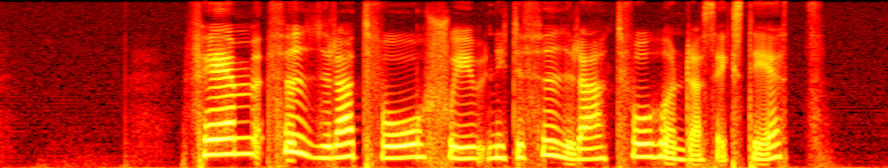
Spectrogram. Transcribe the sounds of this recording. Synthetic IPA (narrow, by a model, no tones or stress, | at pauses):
fɛmfyːɾat̪ʰv̥oːɧʉ̟ːnɪt̪ːɪfyːɾat̪ʰv̥oːɦɵnd̪ɾa̰sɛ̰kst̪ɪɛt̪ː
